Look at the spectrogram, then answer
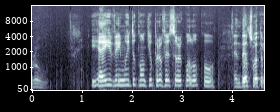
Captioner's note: speaking Portuguese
